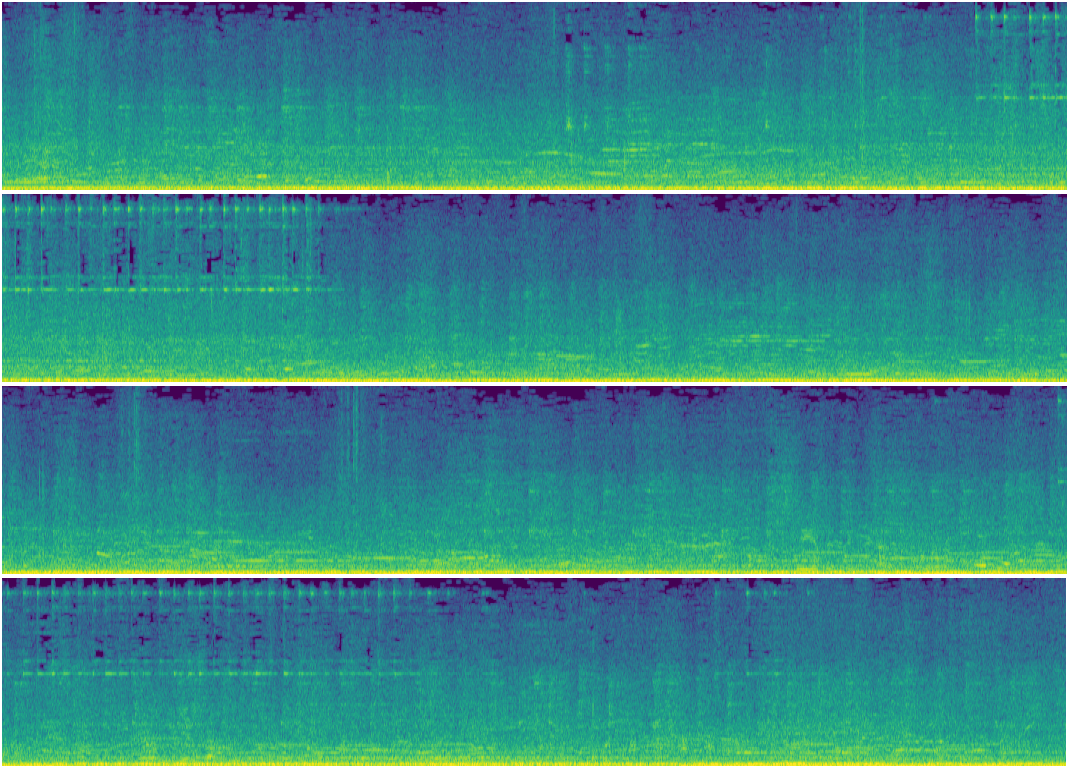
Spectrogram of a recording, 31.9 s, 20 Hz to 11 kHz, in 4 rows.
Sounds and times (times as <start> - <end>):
Music: 0.0 - 31.9
Speech: 0.0 - 31.9.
